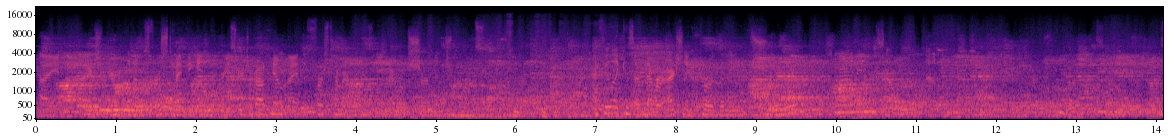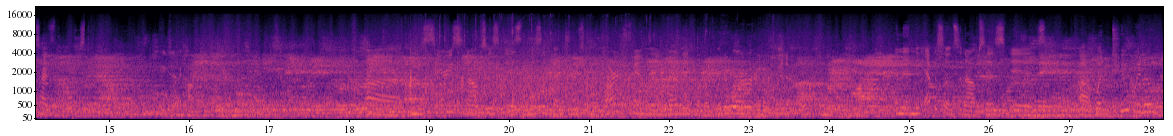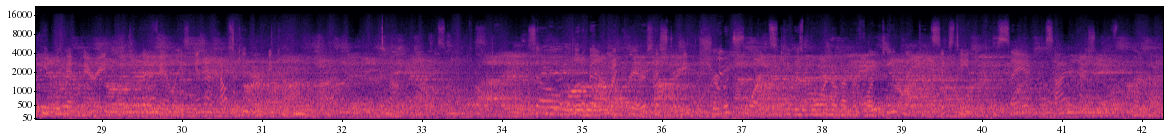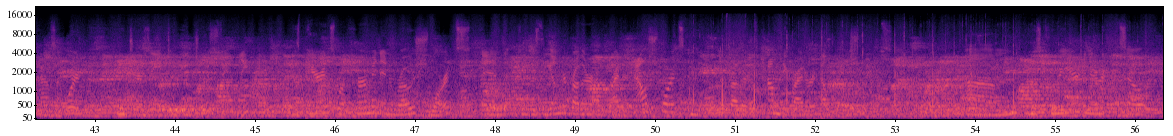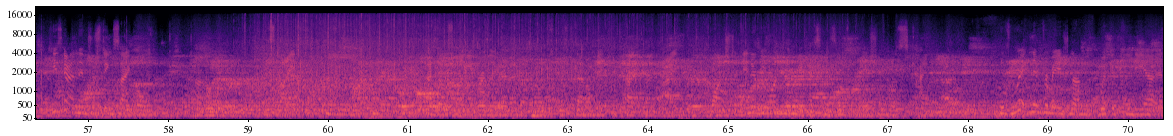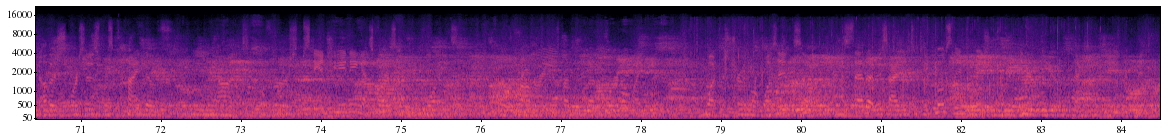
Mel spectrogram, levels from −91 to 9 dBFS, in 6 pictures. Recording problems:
murmuring crowd; very loud; throughout; 4 dB above the speech

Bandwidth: 17 kHz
